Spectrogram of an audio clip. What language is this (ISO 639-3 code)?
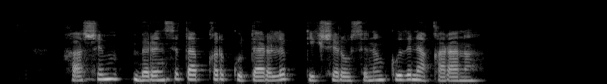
bak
